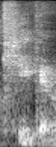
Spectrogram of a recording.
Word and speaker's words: Keoghan: Barry, I don't need a mansplain to you, but I'm pretty sure your last name is just pronounced Keegan.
